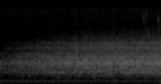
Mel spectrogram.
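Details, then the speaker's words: Cooker oven fan motor on a voltage regulator turned up to normal rpm: steady motor hum with a smooth rush of air, rising slightly as the fan reaches normal speed, moving paper telltales; healthy airflow. "the air here should be flowing and making these actually move in the air so i'm going to turn the motor up to its normal rpm"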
